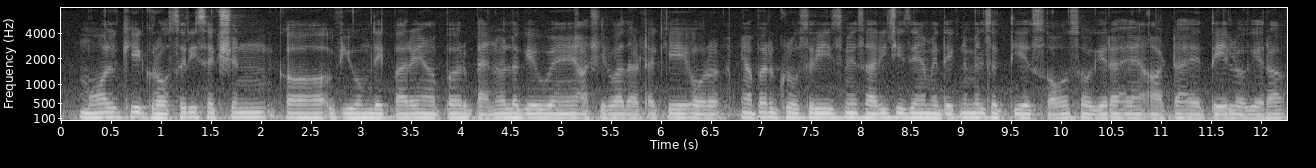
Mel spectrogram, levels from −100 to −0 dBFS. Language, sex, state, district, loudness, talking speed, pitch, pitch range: Hindi, male, Bihar, Darbhanga, -21 LUFS, 200 wpm, 110 Hz, 105-115 Hz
